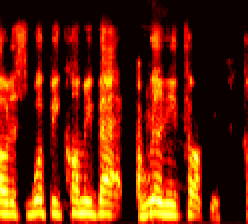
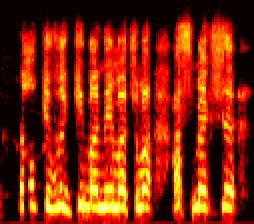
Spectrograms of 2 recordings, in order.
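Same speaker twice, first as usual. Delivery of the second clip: put-on irate Philadelphia street voice, higher; 7 semitones higher than usual.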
